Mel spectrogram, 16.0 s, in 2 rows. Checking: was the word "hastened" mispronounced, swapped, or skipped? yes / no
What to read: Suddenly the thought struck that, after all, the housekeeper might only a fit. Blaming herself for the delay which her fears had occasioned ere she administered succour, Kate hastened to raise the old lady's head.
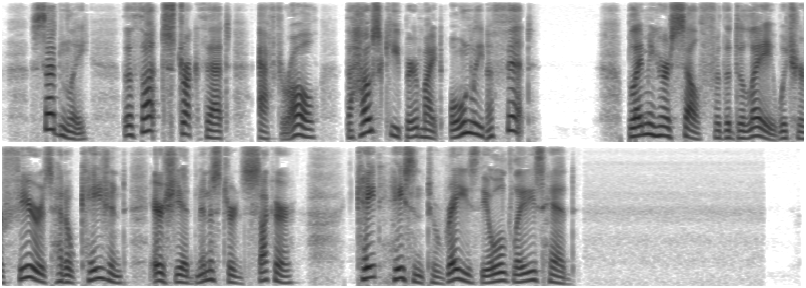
no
